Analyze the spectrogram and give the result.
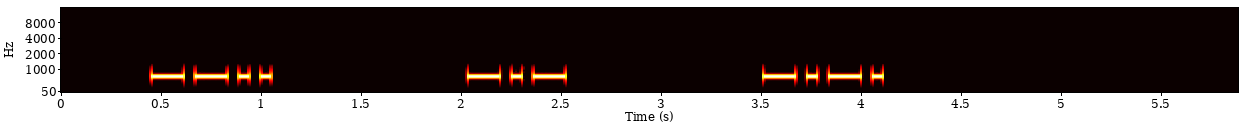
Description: Morse code, heard as a keyed tone, about 22 wpm, spaced as for 8 wpm, 700 Hz. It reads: ZKC
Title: USA Call Signs - 5 Characters - 6x Character Spacing - 22wpm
